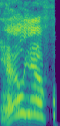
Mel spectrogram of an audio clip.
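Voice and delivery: hammed-up Chicano homies celebrating. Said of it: "They're like".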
